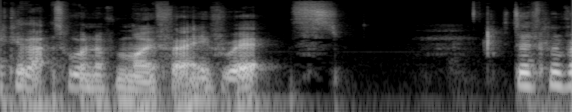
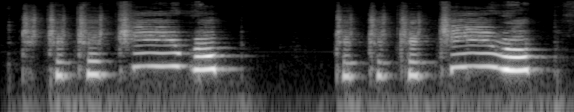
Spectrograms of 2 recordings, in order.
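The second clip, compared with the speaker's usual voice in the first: high chirpy birdsong voice; bird call; 12 dB louder, slower than usual. Acted. The little brown bird singing to the Emperor, high chirp. Real nightingale sings.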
